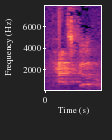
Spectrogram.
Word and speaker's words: Pascha: I pronounced this word incorrectly, and should have known I was, but the actual Greek term is Pascha or Pascha. P-A-S-C-H-A, I believe,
